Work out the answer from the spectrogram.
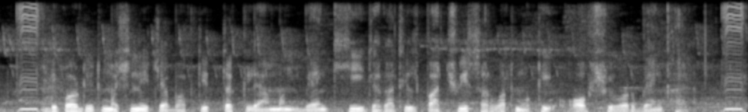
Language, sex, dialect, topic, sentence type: Marathi, male, Varhadi, banking, statement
